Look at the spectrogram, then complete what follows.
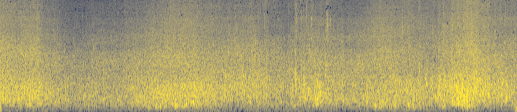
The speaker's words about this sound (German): Höre das sanfte Rauschen des Meeres. Stell dir vor, dass du dich an einem Ort am Meer befindest und dem Klang der Wellen lauschst.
